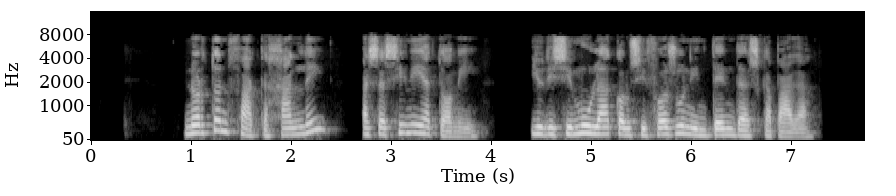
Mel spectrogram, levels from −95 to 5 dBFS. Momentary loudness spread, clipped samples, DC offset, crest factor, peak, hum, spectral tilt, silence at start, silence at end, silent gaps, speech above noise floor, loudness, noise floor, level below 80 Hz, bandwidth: 8 LU; under 0.1%; under 0.1%; 16 dB; -2 dBFS; none; -4 dB/octave; 0.95 s; 0.5 s; 2.58-2.70 s, 4.15-4.39 s; 65 dB; -17 LUFS; -81 dBFS; -58 dBFS; 8.2 kHz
